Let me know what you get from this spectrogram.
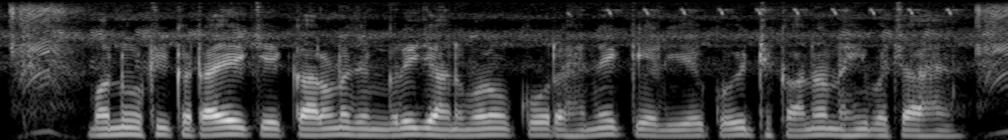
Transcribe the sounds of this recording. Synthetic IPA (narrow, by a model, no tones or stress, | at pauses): bɐnõkikɐʈaːikekaːɾəɽ̃d͡ʒɐ̃ŋɡəlid͡ʒaːnʋəɾõkoɾɛɦnekeliekoːiʈʰɪkaːnanɐɦĩbɐt͡ʃaɦɛː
